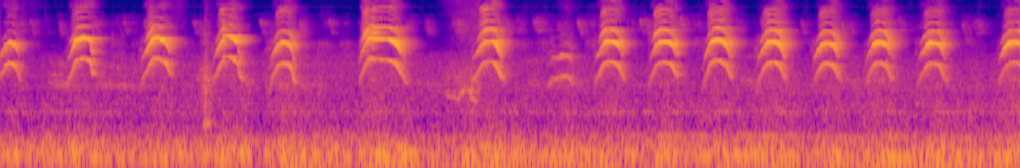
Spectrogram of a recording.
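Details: Kitten left at a house by its tricolor mother cat Samsaek calls insistently: shrill, bowed mews, each rising and dropping, about one per second, speeding slightly toward the end over a faint low hum.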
